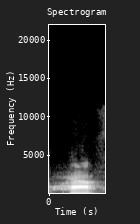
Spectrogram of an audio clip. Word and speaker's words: half: uh you don't really have to use uh pronounce the l it's just half half oh okay okay half okay and you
